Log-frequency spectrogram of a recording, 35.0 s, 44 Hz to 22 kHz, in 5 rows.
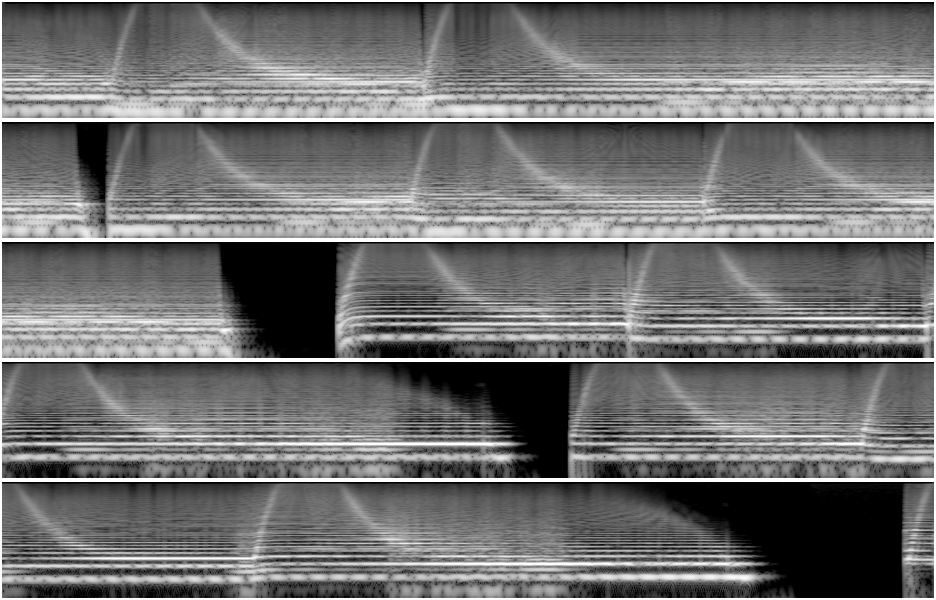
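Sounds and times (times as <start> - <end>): synthesizer chords with filter sweeps: 0.0 - 15.8, 16.6 - 33.6
synthesizer chords with falling sweeps: 25.4 - 33.6.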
